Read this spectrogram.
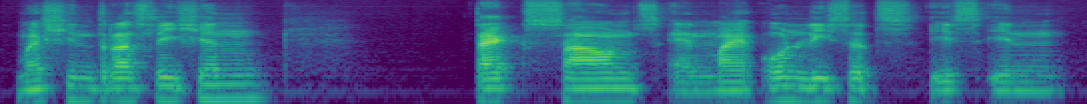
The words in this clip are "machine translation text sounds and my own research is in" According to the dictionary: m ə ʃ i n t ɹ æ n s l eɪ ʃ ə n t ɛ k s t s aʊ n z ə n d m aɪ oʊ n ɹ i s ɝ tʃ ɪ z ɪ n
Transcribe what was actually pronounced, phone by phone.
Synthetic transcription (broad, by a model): m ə ʃ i n t ɹ æ n s l eɪ ʃ ə n t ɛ k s s aʊ n s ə n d m aɪ oʊ n ɹ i s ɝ s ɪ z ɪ n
